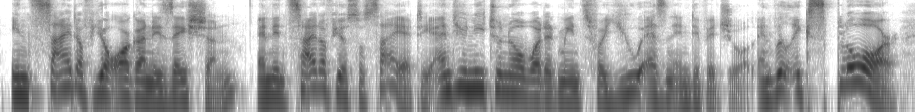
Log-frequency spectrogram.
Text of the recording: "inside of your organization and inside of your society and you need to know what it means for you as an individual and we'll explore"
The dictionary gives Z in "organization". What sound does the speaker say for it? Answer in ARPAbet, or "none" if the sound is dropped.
Z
